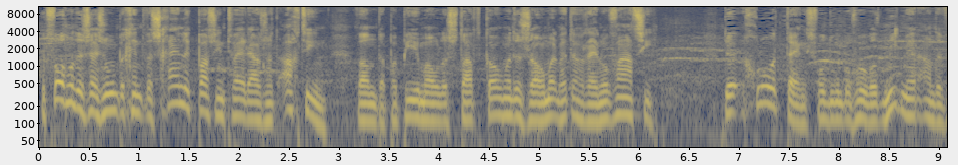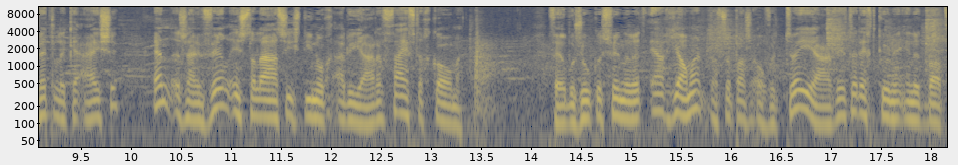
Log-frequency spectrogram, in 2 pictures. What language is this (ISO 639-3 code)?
nld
